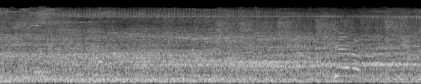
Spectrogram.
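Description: Loud, steady din inside a dark ride: the ride vehicle running along its track under the attraction's sound effects and voices, with a few short gliding tones.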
